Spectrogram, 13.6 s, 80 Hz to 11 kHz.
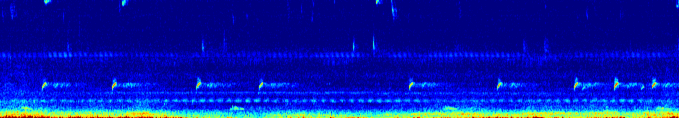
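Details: Evening roaring of a male lion that crossed the Gowrie dam wall on Djuma Game Reserve, South Africa, 18 August 2022; low, heavy roars open loudly, fade, then build again, while small birds chirp repeatedly and a constant hum runs beneath.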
